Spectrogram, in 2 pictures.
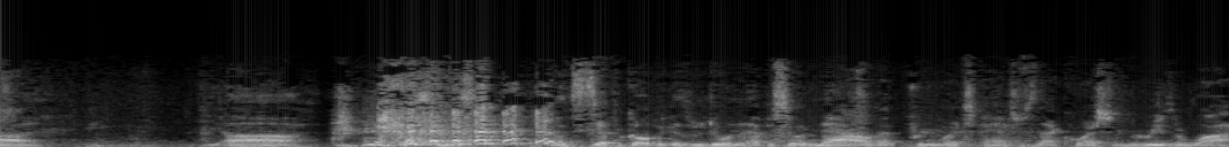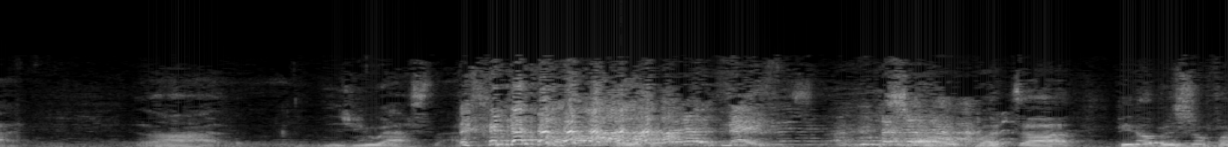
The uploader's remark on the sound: From New York Comic Con in 2009 , I attended a press conference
